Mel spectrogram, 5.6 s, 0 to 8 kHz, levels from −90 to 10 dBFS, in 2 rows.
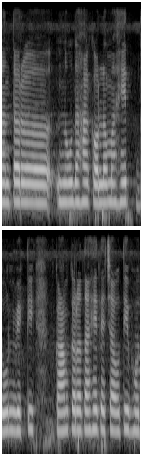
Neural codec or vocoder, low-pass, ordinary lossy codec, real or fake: none; 7.2 kHz; none; real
